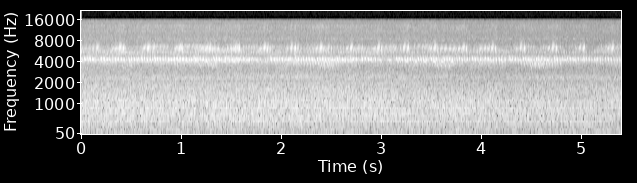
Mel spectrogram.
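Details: Night-time crickets chirping in a calm outdoor setting, a continuous shrill pulsing chorus at about four beats per second that slowly fades slightly over the clip.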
